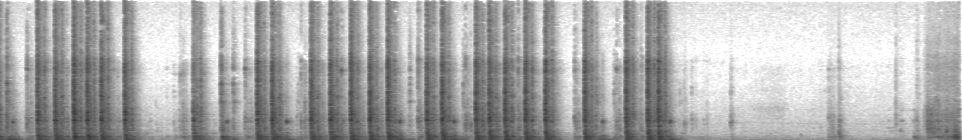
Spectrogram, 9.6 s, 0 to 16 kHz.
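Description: Both hands' fingertips type fast on the plastic keys of a beige, plastic-bodied Smith-Corona Mark V electric typewriter with paper loaded in its hollow housing. Rapid, bright clacking taps mix with the internal strike mechanism and a hollow resonance around 400 Hz. The typing runs for about seven seconds, then stops, leaving near silence with a few faint clicks before a low rise of noise at the end.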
